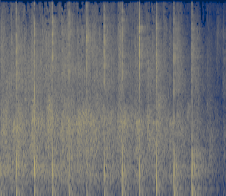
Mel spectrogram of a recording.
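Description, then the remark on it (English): An audience claps together in a steady, rhythmic beat, about a dozen sharp claps at an even pace over a wash of scattered applause, fading slightly at the end. “Can you like at least clap that God has placed that burden on your heart? That is incredible. Clap with me.”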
